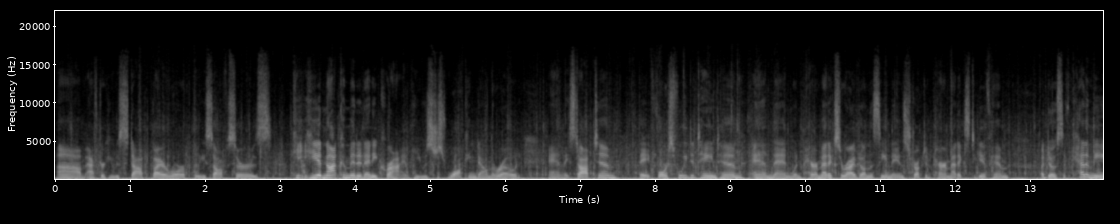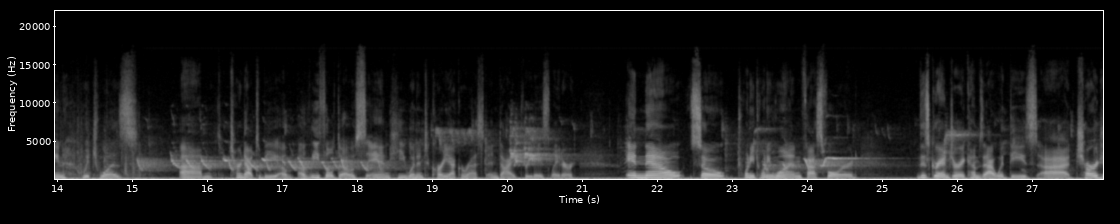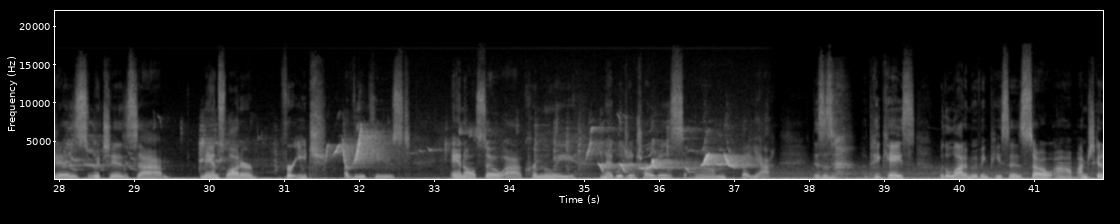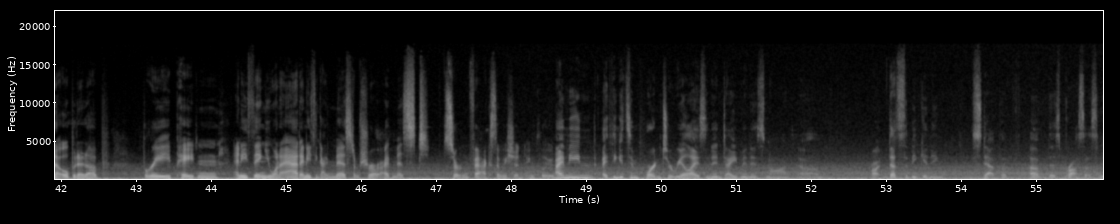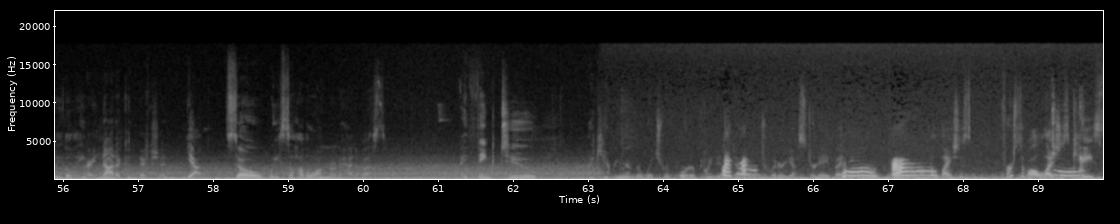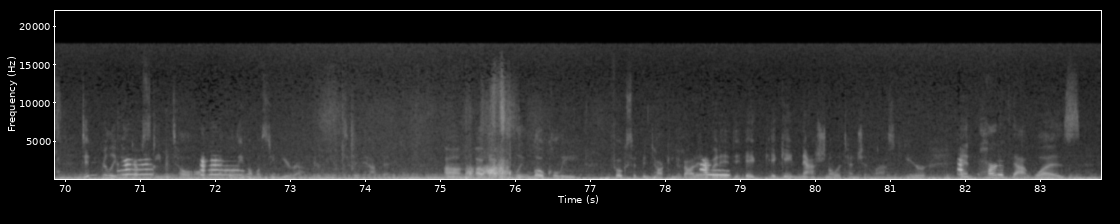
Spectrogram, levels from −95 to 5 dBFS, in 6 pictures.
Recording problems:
animal sounds; very loud; throughout; 1 dB above the speech
low rumble; faint; throughout; 25 dB below the speech

